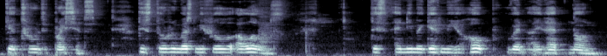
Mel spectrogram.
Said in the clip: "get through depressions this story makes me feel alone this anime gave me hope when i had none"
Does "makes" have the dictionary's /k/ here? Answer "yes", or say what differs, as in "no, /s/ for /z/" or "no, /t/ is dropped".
no, /k/ is dropped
